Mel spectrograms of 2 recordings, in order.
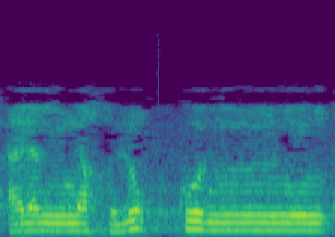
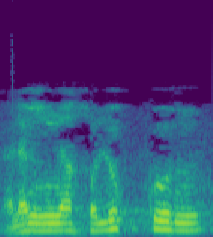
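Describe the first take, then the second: First: "نخلقكم" chanted slowly with the qaf's elevation kept before the kaf; partial assimilation demo. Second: "نخلقكم" said slowly as "نخلكّم", one doubled kaf; slow recitation with pure kaf, no trace of qaf; full assimilation. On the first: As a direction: recite "نخلقكم" slowly so a trace of qaf stays. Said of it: "هكذا". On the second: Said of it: "ينطق به إدغاما كاملا". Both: Shown as a demonstration.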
